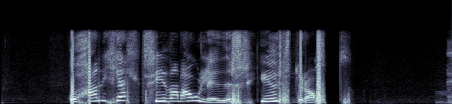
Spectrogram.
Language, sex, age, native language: Icelandic, male, 18-19, Icelandic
